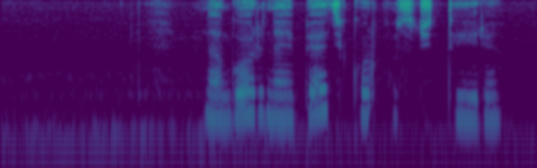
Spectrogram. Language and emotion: Russian, neutral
